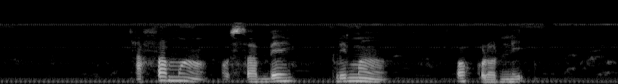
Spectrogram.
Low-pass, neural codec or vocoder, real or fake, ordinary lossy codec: 7.2 kHz; none; real; MP3, 64 kbps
